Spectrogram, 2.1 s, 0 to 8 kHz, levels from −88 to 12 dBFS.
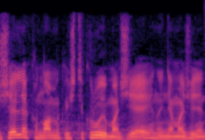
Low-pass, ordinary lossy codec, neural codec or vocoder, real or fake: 7.2 kHz; MP3, 64 kbps; none; real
